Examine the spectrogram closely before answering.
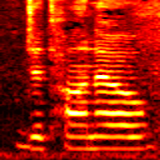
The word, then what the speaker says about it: Gitano: And then I got some, ooh, these need wash, they're kind of dusty, but some really neat black Gitano, that's how you say it, tapered leg jeans.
